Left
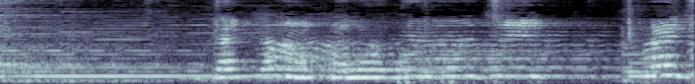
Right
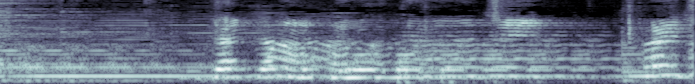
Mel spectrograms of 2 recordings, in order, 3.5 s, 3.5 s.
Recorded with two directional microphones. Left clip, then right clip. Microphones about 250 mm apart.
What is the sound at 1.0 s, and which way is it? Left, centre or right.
Music, centre.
